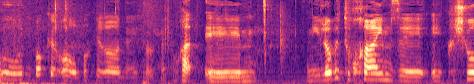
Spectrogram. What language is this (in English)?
Hebrew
